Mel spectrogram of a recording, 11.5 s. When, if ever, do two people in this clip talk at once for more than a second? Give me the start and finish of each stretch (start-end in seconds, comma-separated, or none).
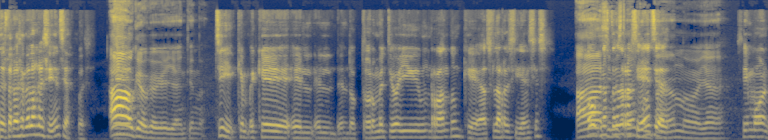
8.8-10.1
